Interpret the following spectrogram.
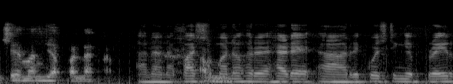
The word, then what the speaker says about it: Manohar: Manohar.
